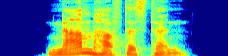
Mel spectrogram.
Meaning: 1. superlative degree of namhaft 2. inflection of namhaft: strong genitive masculine/neuter singular superlative degree
- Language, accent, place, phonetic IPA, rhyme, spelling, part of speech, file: German, Germany, Berlin, [ˈnaːmhaftəstn̩], -aːmhaftəstn̩, namhaftesten, adjective, De-namhaftesten.ogg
